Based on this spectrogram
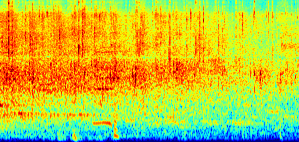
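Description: Audience applause welcoming a guest, a dance-off runner-up champion, to a sermon gathering: steady, fairly faint clapping that holds at an even level, with a few low thumps, and slowly tapers toward the end.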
